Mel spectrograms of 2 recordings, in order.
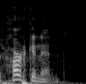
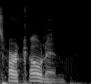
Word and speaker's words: Harkonnen: So in this movie, they pronounce it Harkonnen. – Yeah. – Harkonnen. – Yep. But the thing is that we actually have, we actually have Frank Herbert on audio talking about how things are pronounced. And from Frank Herbert himself, it's Harkonnen.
